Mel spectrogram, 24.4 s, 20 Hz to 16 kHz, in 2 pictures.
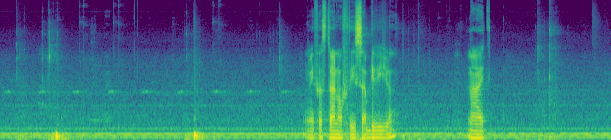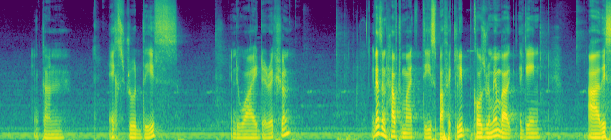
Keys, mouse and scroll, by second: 0.5 j, 1.0 alt+a, 1.6 click, 3.7 alt+a, 4.4 click, 6.7 click, 8.1 KP_Add, 14.1 g, 14.4 e, 18.1 click, 19.0 s.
